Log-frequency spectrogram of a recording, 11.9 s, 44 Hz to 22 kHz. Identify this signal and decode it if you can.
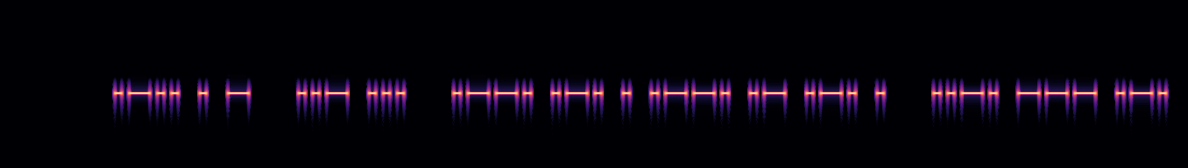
Morse code, heard as a keyed tone, about 17 wpm, 700 Hz. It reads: LET US PREPARE FOR
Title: Sentences from Top 1000 Words - Review Part 6 - 17wpm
